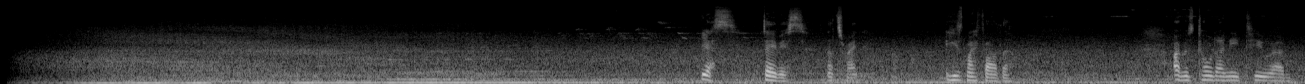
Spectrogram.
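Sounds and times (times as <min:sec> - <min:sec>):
road noise: 0:00.0 - 0:13.0
vehicle engines rumbling: 0:00.1 - 0:13.0.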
